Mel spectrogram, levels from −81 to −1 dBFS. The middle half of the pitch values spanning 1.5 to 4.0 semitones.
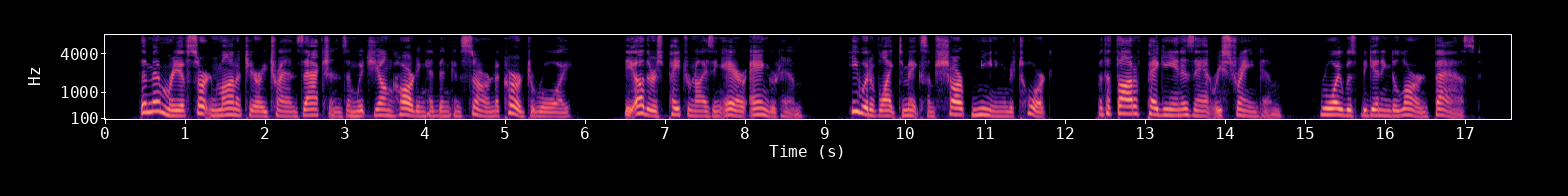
No: average, 4.4 semitones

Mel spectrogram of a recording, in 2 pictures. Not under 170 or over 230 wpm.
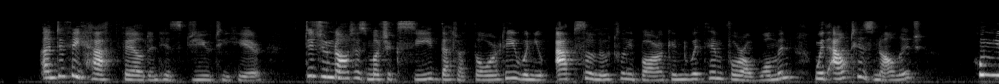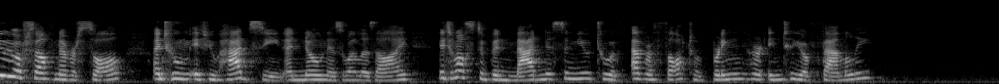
Yes: average, 190 wpm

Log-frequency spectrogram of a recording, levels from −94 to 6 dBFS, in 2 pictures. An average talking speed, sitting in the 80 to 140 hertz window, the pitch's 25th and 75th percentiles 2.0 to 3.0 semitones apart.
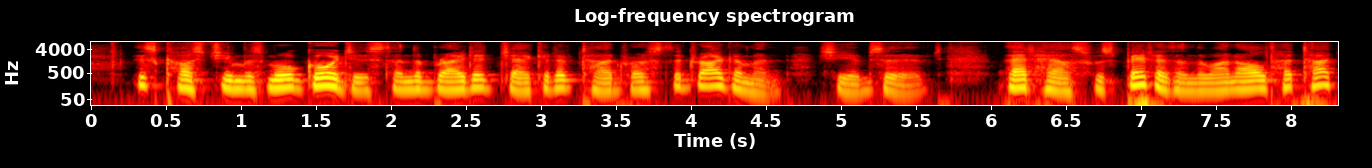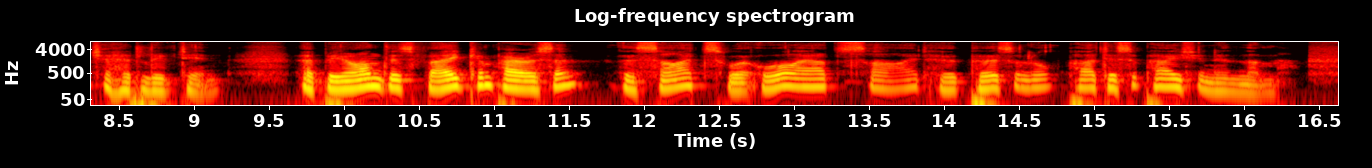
No: average, 150 wpm; low, 135 Hz; average, 4.2 semitones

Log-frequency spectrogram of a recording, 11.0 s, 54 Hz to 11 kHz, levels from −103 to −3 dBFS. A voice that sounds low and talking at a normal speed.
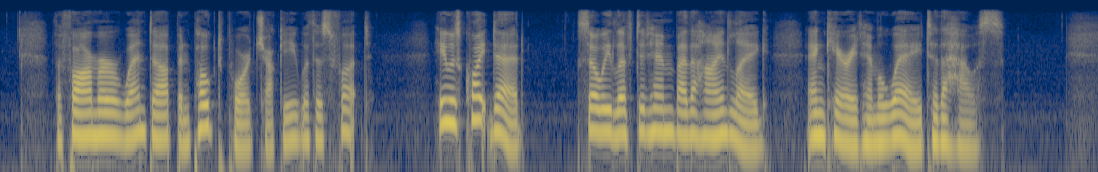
No: medium, 160 Hz; average, 165 wpm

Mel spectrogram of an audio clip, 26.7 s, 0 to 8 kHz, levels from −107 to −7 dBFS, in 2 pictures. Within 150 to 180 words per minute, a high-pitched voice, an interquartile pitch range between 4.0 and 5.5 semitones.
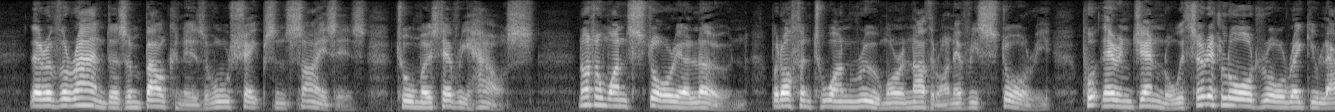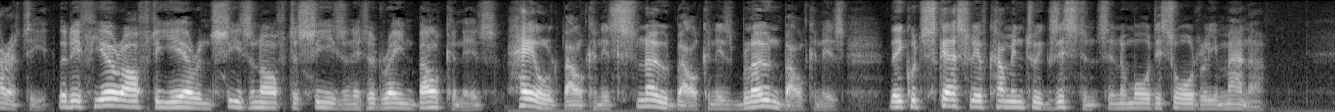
No: average, 155 wpm; medium, 140 Hz; average, 4.6 semitones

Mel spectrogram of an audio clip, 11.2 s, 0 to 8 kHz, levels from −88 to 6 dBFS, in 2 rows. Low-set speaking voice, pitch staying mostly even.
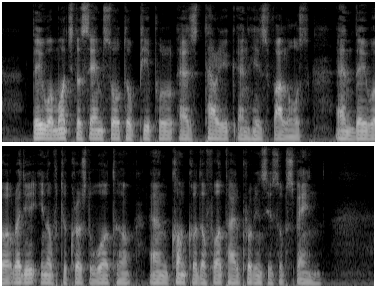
Yes: very low, 80 Hz; narrow, 2.1 semitones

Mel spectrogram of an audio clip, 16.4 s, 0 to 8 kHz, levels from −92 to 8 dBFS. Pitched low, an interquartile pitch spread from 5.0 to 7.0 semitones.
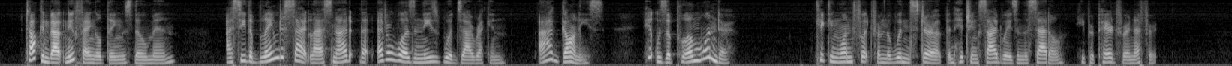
No: medium, 185 Hz; average, 5.3 semitones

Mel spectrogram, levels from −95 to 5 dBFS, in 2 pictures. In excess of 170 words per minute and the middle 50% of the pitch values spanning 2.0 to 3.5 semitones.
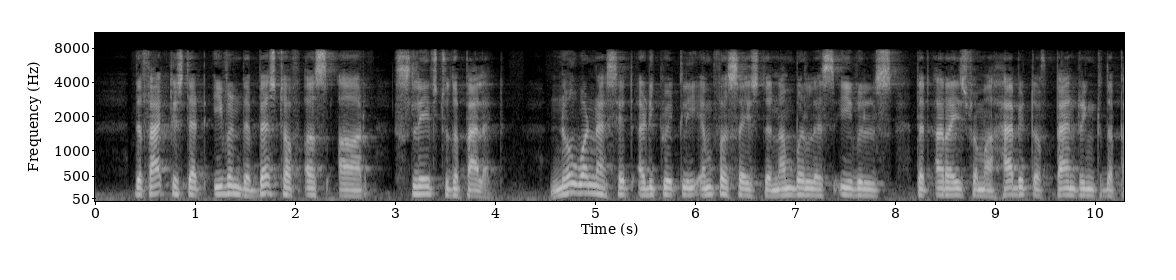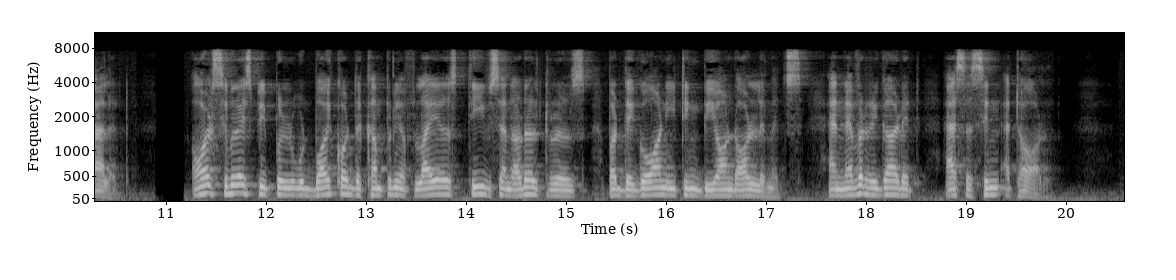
Yes: average, 180 wpm; narrow, 2.6 semitones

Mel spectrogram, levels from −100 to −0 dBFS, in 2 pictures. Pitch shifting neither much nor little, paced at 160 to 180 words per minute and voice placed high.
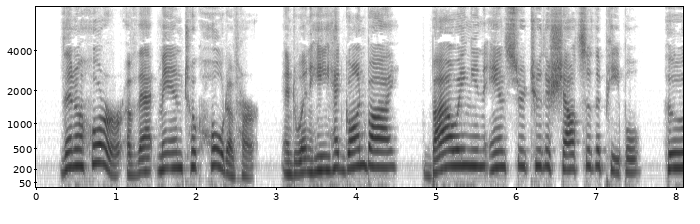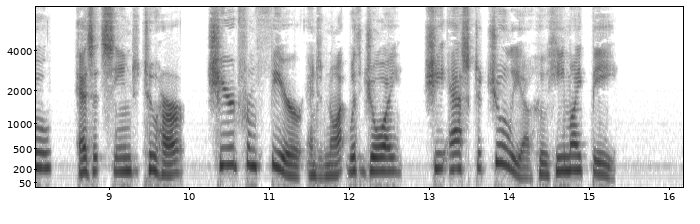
No: wide, 5.8 semitones; average, 165 wpm; high, 200 Hz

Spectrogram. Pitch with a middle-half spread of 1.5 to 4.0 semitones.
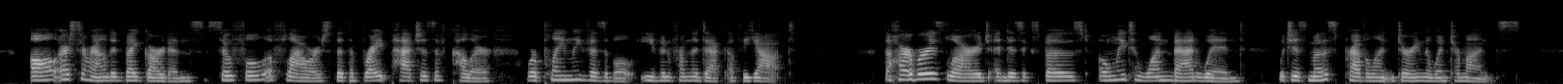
Yes: average, 2.9 semitones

